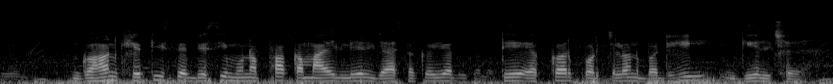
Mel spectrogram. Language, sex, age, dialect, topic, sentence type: Maithili, male, 25-30, Eastern / Thethi, agriculture, statement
